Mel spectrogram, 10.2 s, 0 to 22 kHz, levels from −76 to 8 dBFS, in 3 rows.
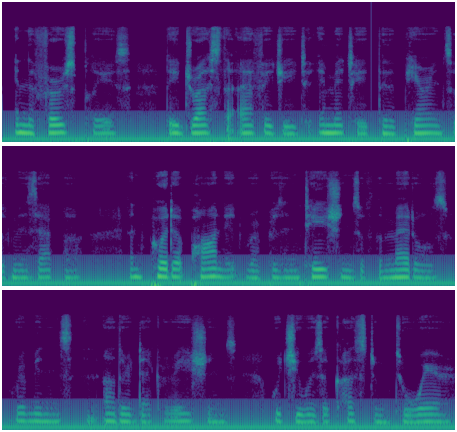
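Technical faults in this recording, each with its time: buzz 60 Hz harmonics 13 -30 dBFS
2.77 s: pop -17 dBFS
7.67–7.68 s: dropout 6.1 ms

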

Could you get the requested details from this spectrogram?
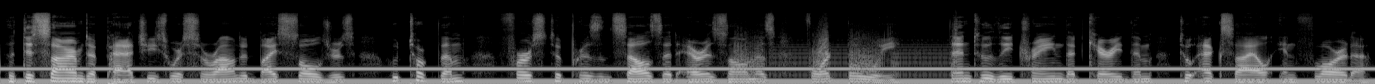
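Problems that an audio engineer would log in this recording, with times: hum 50 Hz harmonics 4 -26 dBFS
whine 730 Hz -24 dBFS
7.33–9.58 s: clipped -17 dBFS

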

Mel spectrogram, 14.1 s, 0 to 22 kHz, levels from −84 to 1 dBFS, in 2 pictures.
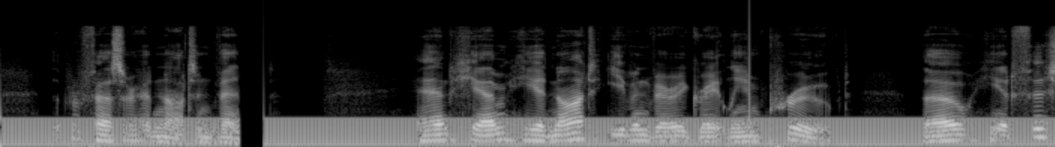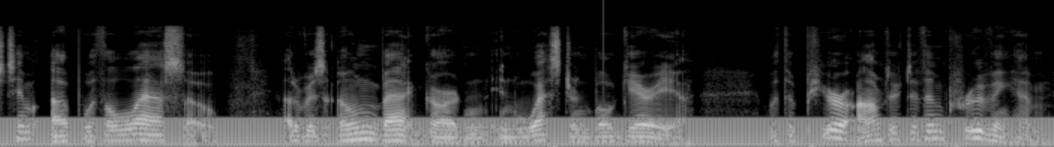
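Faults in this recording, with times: buzz 60 Hz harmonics 11 -29 dBFS
1.59–1.75 s: dropout 162 ms
4.99 s: pop -7 dBFS
11.05 s: pop -14 dBFS

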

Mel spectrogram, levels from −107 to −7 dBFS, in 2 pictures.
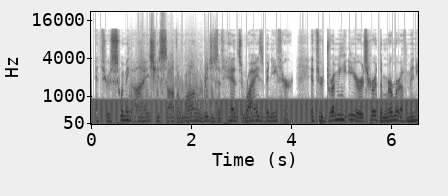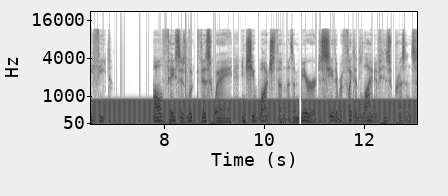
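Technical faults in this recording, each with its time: buzz 60 Hz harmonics 14 -36 dBFS
crackle 14 per s -37 dBFS
0.73–2.52 s: clipped -26.5 dBFS
3.91 s: dropout 2.9 ms
8.42 s: pop -19 dBFS
10.69–10.73 s: dropout 44 ms

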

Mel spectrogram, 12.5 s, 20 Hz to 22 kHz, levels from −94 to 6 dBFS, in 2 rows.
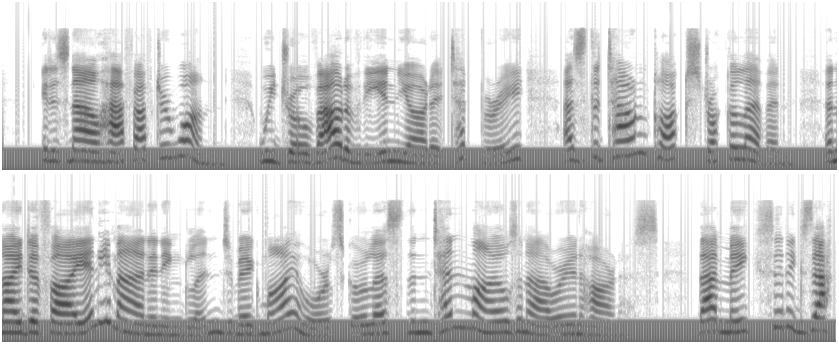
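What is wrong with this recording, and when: buzz 50 Hz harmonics 10 -35 dBFS
crackle 22 per s -37 dBFS
2.21–2.22 s: dropout 6.9 ms

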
